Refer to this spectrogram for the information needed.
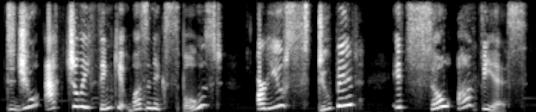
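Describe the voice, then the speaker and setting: A woman voicing an indignant, scornful betrayed wife in a narrated story, sarcastic and forceful. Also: high-pitched, big pitch swings, moderate pace, dry recording, studio quality, faint music behind, pitched above the performer's own voice. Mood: angry.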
